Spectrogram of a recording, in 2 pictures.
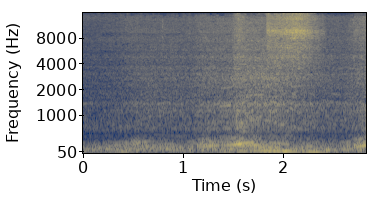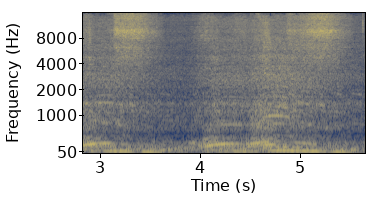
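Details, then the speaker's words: Mercedes 600SL after repaired E-gas module and throttle bodies: short blips rise and fall cleanly, rpm barely wanders at idle; normal revving. "perfectly fine doesn't even jump rpms a lot so that's good because usually they move up our PMS go up and down a little bit here and there"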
